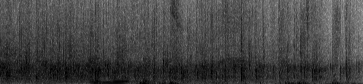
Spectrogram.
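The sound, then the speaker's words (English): An audience gives loud, steady applause to welcome a speaker to the stage at a church gathering. A brief voice cheers over the clapping, which fades slightly toward the end. “So please put your hands together and welcome Michael Escamilla to the stage.”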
